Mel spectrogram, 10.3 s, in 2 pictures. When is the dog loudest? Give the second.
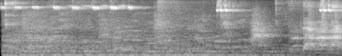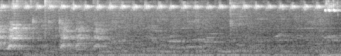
5 s.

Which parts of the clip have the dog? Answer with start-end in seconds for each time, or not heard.
0.0-6.7.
